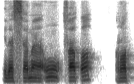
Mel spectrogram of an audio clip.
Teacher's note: Ro-nya tuh tebal ya, bukan ra.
